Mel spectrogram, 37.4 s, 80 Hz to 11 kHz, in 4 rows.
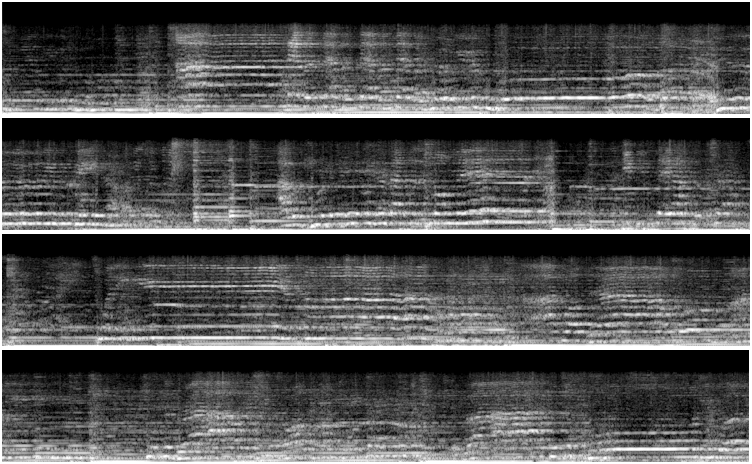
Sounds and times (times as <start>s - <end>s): Male singing: 0.0s - 11.4s, 12.8s - 16.4s, 17.1s - 37.3s
Music: 0.0s - 37.3s.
